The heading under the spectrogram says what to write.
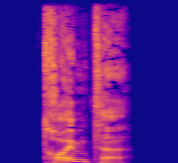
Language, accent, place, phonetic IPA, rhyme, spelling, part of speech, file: German, Germany, Berlin, [ˈtʁɔɪ̯mtə], -ɔɪ̯mtə, träumte, verb, De-träumte.ogg
- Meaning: inflection of träumen: 1. first/third-person singular preterite 2. first/third-person singular subjunctive II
